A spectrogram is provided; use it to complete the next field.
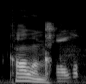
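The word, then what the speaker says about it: Colm: like okay yeah it it sounds like you know like a building column or something like that well building column and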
